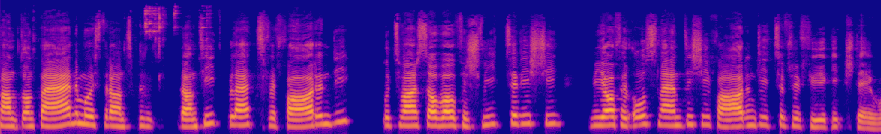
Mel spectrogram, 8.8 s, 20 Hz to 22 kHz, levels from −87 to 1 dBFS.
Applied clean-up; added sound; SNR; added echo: neural mask model Resemble Enhance denoiser.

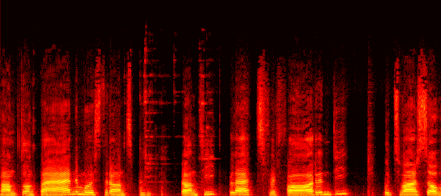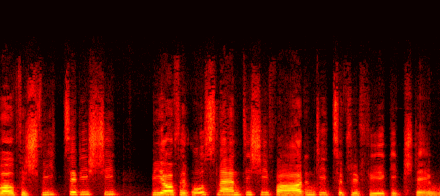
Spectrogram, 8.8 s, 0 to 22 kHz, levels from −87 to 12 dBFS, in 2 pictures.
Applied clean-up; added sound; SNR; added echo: neural mask model RNNoise.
